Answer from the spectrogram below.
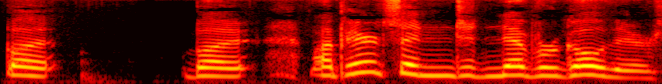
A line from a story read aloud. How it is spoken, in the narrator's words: stammered Porky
